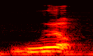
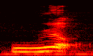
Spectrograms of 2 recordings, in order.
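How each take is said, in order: First: The word is said fully as it is written. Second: The same.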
